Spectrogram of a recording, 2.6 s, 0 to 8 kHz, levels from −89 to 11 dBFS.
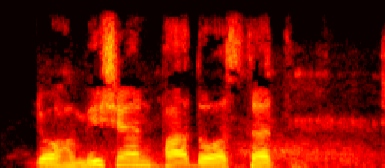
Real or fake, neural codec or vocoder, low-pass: real; none; 7.2 kHz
